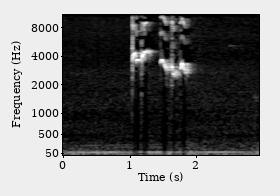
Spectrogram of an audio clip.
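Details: Greater green leafbird, a caged songbird, delivers one brief phrase of sharp whistles that step and slide downward in pitch, then falls silent against a low background rumble.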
